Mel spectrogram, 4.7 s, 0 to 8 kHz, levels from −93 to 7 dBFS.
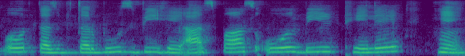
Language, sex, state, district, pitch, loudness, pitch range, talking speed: Hindi, female, Uttar Pradesh, Jalaun, 220 Hz, -28 LUFS, 205-230 Hz, 130 wpm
